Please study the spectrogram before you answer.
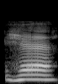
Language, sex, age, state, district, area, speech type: Bengali, female, 45-60, West Bengal, South 24 Parganas, rural, read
